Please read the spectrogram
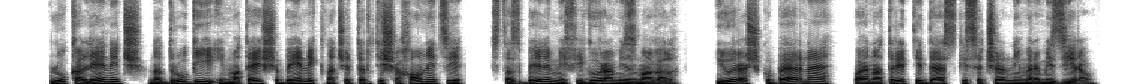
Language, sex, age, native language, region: Slovenian, male, 18-29, Slovenian, Drava region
